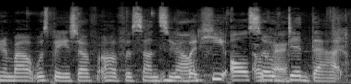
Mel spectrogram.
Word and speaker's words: Sun Tzu: Okay, yeah, ask me to pronounce that. Sun Tzu.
